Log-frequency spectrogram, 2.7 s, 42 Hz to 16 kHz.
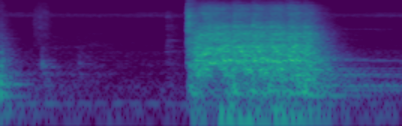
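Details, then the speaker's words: CBR 600 engine in a reverse trike project, wiring test with jumped switch: about a second of brisk, even cranking that never fires; fuel pump not heard running, intermittent weak pump suspected; crank no start. "I don't hear the fuel pump turning over"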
